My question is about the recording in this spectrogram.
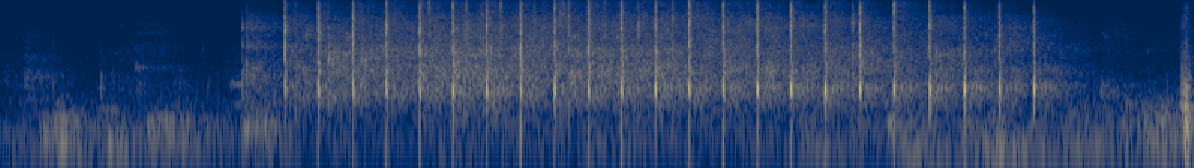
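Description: Audience applauding, with one person's claps loud and close at about five a second. The applause starts about two seconds in and fades out about a second before the end.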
